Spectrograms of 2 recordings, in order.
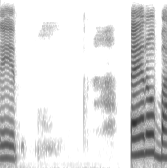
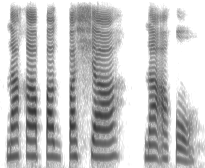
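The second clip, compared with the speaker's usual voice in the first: syllable by syllable, pause mid-phrase. Shown as a demonstration. Slow model, then natural speed.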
